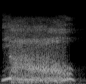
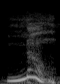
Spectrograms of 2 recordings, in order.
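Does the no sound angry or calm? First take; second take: angry; calm. First: It is said angrily. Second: It is said calmly.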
